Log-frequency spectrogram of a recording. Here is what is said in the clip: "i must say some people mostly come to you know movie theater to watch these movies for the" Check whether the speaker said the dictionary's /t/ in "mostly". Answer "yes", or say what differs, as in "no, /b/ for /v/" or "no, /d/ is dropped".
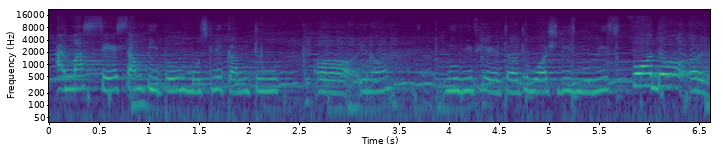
yes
